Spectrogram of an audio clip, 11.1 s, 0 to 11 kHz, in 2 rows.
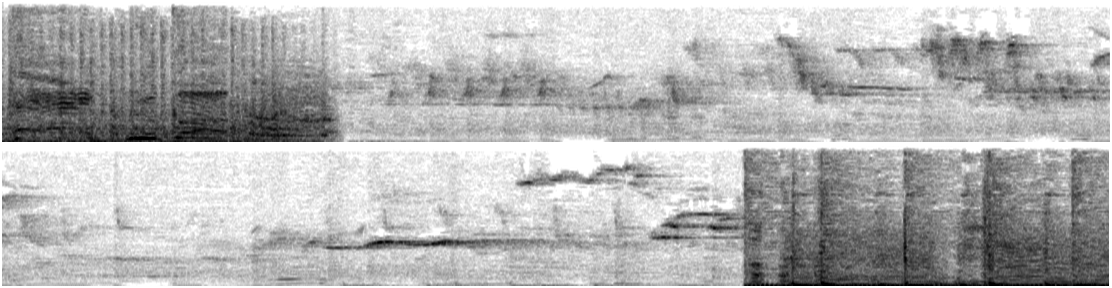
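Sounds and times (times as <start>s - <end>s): birds chirping: 0.0s - 11.0s.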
